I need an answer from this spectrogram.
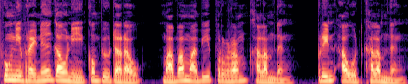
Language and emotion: Bodo, neutral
